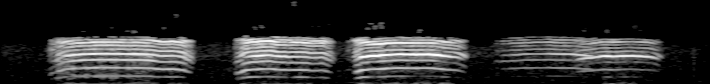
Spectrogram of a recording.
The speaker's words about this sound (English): I hear a sheep.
